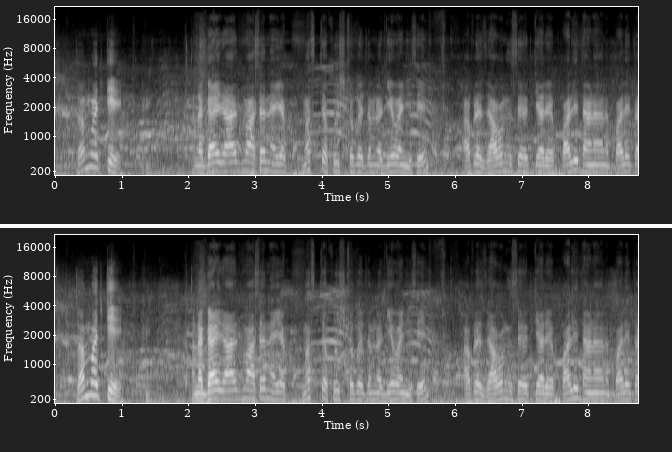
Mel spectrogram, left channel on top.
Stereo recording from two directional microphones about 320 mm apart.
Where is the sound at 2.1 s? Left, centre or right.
Right.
